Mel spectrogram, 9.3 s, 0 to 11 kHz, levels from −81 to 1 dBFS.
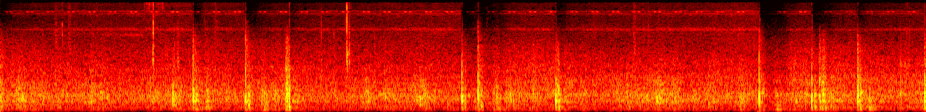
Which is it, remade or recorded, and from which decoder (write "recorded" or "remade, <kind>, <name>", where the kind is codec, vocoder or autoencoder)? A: recorded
